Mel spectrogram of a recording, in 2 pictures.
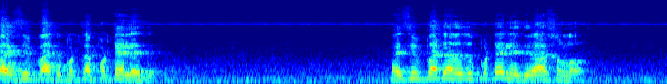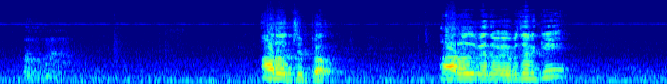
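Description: A middle-aged man speaks into a nearby microphone in short, emphatic bursts with pauses.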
